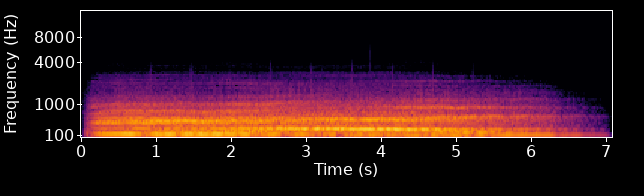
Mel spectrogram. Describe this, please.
rnd moan3
Organic moan sound
Ambience, Atmosphere, Horror, Outdoors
